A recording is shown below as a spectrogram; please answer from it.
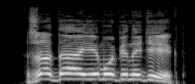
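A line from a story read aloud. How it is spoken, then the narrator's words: Shouting. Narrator (Russian): закричал Рэндом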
